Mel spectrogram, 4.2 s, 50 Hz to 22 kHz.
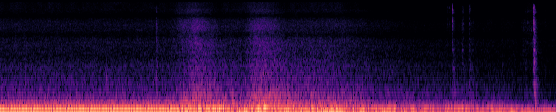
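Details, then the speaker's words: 2005 Subaru Impreza 2.5L that stalled on the highway with no ECM communication and a melted harness. After the harness repair it starts, blips, and settles to a steady low idle with no misfire; warning lights are still on. Normal running. "Well, let's start. And she's alive. I mean, we're lit up like a Christmas tree, but it runs."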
